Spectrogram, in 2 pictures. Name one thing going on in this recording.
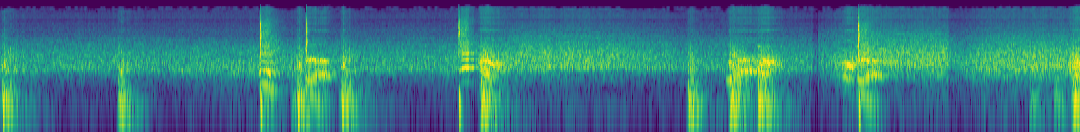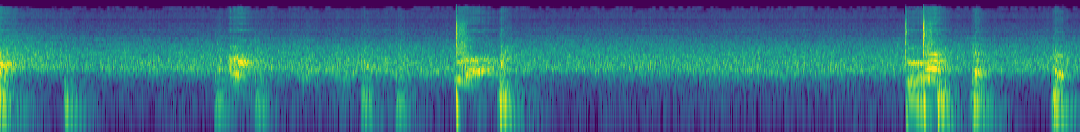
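Wrestlers' blows land with heavy thuds and slams.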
